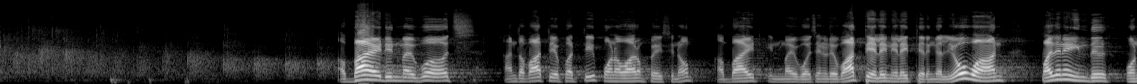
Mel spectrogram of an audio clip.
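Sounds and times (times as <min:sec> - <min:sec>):
audience clapping: 0:00.0 - 0:03.8
speech: 0:03.4 - 0:11.3.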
